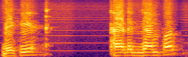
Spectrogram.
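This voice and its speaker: A man teaching an English lesson, talking slowly and deliberately and repeating each point. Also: a little high, a little mellow, rough recording. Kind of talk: classroom lecture.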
